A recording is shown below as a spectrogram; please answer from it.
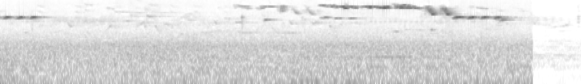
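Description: Eurasian blue tit singing high, thin, tinkling notes that run into a quick falling trill, over a steady low rumble of background noise.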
